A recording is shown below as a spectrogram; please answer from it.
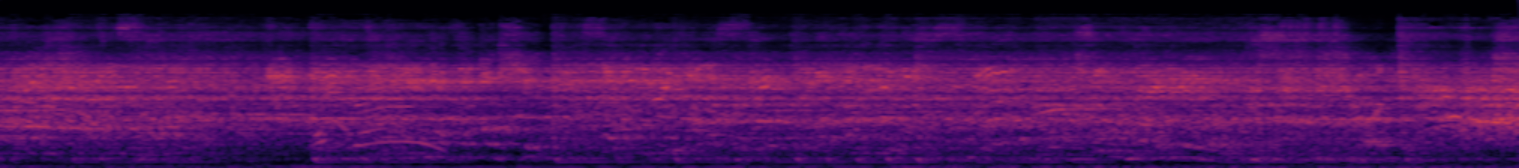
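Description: Cheerleading routine music mixed with a crowd cheering and shouting, played back through speakers and picked up by a room microphone. It runs as a dense, steady wash with faint shouts in it.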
